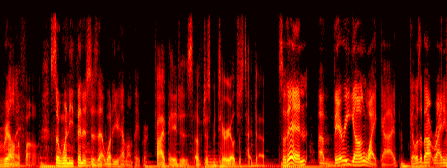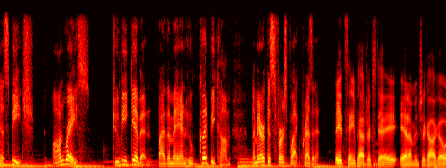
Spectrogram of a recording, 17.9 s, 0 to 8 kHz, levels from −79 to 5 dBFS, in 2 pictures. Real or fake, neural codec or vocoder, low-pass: real; none; 7.2 kHz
